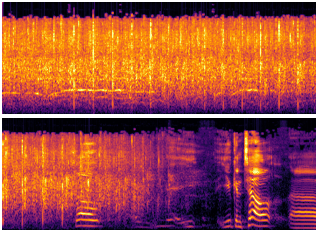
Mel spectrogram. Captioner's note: applause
